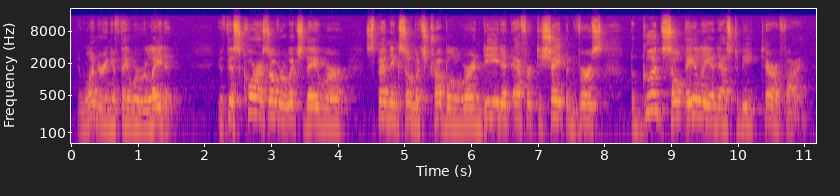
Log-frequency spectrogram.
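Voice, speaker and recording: A man narrates a novel in a fairly high male voice. He reads scripted literary prose, recorded in an echoey room. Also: a little mellow. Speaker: audiobook reader.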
